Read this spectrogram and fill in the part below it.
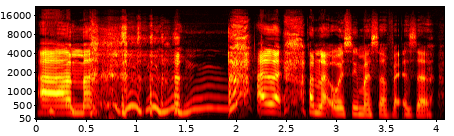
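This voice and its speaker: A woman co-hosting a podcast, telling her story in animated, casual chat. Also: fairly high pitch, measured pace, crowd noise. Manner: animated storytelling, laughs often, repeats words. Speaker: podcast co-host.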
